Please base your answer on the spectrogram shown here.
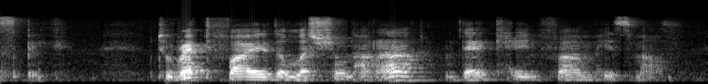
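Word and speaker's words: לשון הרע: 여기서 이제 Lashon을 Lashon이라고 표현한 거 이제 동유럽권 약간 하시디즘이나 약간 그쪽에서 발음할 때 약간 카메츠를 이렇게 발음해서 그렇고요. 하여튼 현대 히브리어로 이야기를 하면 Lashon Hara, Slander and Cursing.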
